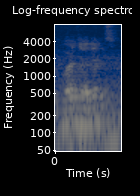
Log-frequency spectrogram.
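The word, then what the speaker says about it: وجدت: Al-ummu wajadat al-miknasata. Bagus, bacanya wajadat. Ingat ya, kalau ada ta ini ada 4 kemungkinan. Wajata, wajati, wajatu bisa ya. Maka perlu hati-hati. Kita lihat dulu konteksnya, dibaca wajadat.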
